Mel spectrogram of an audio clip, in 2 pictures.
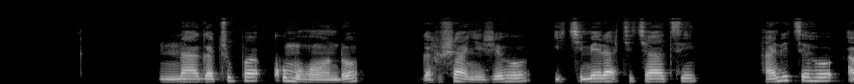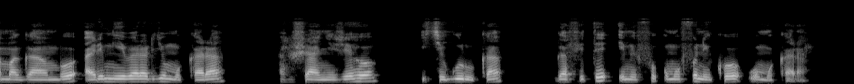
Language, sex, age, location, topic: Kinyarwanda, male, 25-35, Kigali, health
